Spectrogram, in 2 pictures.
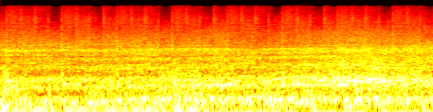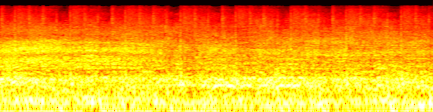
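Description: Background music mixed with the engines of a pack of motocross dirt bikes running at full throttle off the start.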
